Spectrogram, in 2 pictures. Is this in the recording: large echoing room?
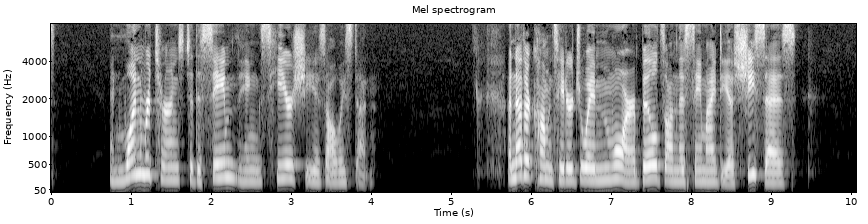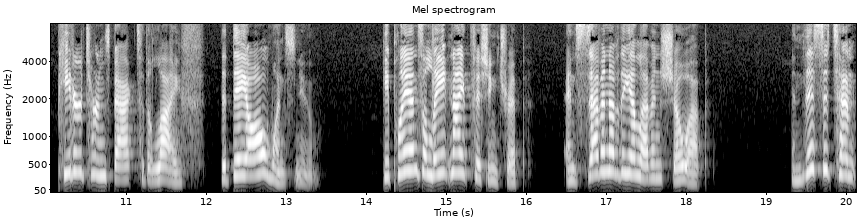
yes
